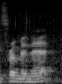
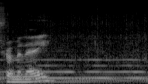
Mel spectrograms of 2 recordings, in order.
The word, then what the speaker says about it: Freminet: the magical duo, and I think Fremine, I think that's how it's pronounced. I've been saying Freminette, but I'm pretty sure it's Fremine, is a really cute little character.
